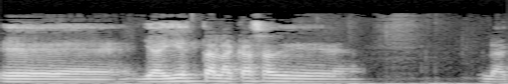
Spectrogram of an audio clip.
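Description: With a dark, mellow tone, this man speaks at a fairly high pitch. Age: 40s. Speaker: kung fu master. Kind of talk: interview.

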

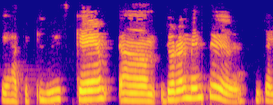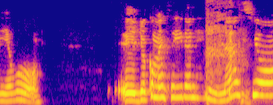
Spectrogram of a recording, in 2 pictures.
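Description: The speech is very slow, with lively intonation. It carries a Salvadoran accent. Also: woman, fairly high pitch for a woman. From El Salvador. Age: 30s. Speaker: bodybuilder. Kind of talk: interview. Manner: halting, many fillers.

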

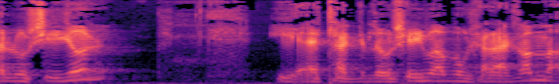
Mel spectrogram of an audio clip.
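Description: Against noticeable background noise, a man with a fairly high pitch speaks at a fairly slow pace. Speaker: retired shop manager. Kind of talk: interview testimony. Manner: halting.

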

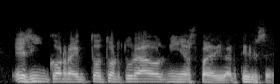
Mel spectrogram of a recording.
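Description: This is a man's voice. It sits at a medium pitch and varies in pitch in an ordinary way. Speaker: philosophy of law professor. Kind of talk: interview. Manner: halting.

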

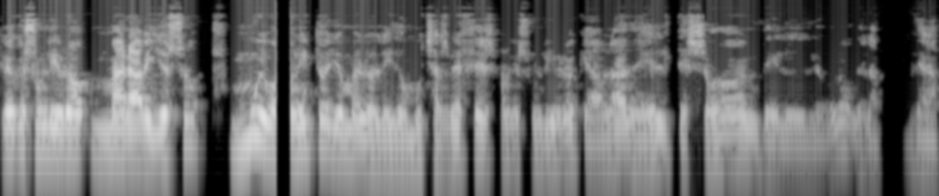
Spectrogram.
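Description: The recording is dry and close, with no echo. A man with a plain, everyday voice talks at a fairly quick pace and a medium pitch, with ordinary pitch variation. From Spain. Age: 40s. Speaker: entrepreneur. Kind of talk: interview.

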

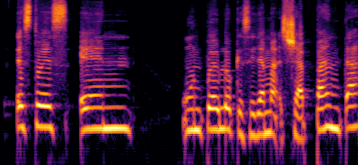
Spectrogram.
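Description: The delivery comes at a very slow pace. The tone is dark and mellow. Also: woman. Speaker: travel podcast host. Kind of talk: scripted narration.

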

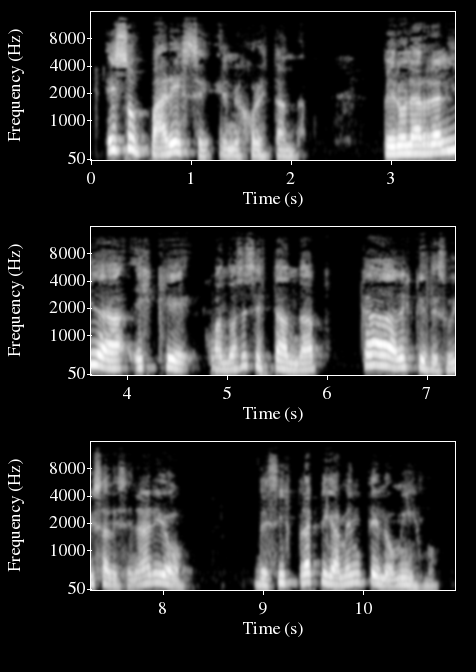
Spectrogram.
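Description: A man speaks at a fairly slow pace in a high-pitched voice. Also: lively intonation. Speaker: amateur stand-up comedian and podcast co-host. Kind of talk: casual chat.

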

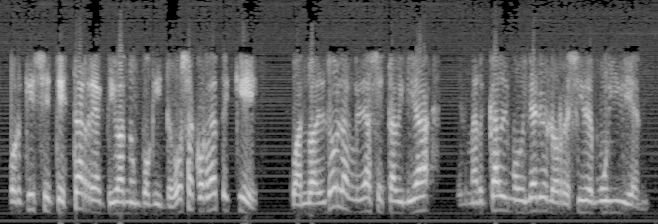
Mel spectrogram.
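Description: A man with an unremarkable speaking voice, pitched fairly high, talks at a moderate pace. His pitch varies in an ordinary way. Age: 50s. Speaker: real estate advisor. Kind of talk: interview.

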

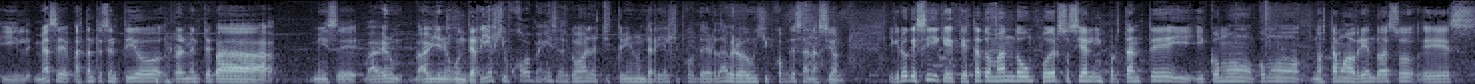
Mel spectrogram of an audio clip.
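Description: Speaking with a Chilean accent, a man talks at a fairly quick pace and a fairly high pitch. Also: ordinary pitch variation. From southern Chile, La Unión. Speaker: hip hop blogger. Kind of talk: casual chat.

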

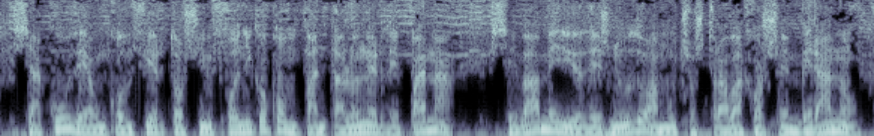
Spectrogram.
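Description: With noticeable background noise behind him, a man speaks at a moderate pace in a medium-pitched voice with lively intonation. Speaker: radio host. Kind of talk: radio book review with passages read aloud. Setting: radio studio. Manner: formal, measured, literary reading pace; even and didactic, like reading an essay.

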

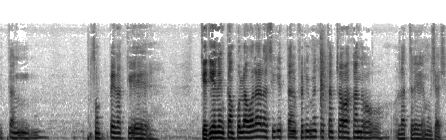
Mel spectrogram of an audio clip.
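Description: With a Chilean accent and a dark, mellow tone, a man speaks at a fairly slow pace, taking long, frequent pauses, his pitch varying in an ordinary way. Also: fairly high pitch for a man. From Chile, San Antonio. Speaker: tugboat deckhand. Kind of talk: radio interview.

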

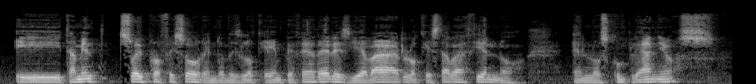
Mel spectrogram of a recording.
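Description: A man talks fairly slowly in a fairly low voice, his intonation staying fairly even. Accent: English. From England. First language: English (speaking Spanish). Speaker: children's magician. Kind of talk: interview.

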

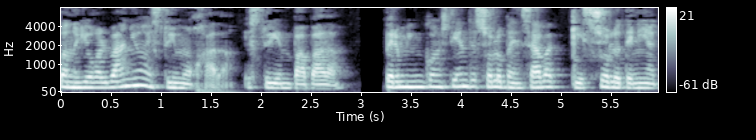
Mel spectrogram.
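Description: Against a quiet background, a woman speaks at a fairly low pitch and a moderate pace, her tone dark and mellow with ordinary pitch variation. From Valladolid, Spain. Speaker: new mother and show contributor. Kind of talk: testimony.

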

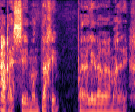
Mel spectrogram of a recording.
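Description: The man speaks at a fairly slow pace, somewhat breathy. The sound is dry and close, with no echo. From Catalonia (Girona). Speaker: podcast co-host. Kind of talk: casual chat.

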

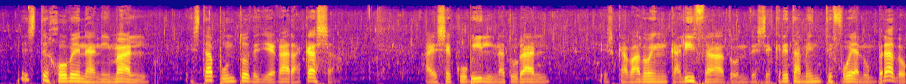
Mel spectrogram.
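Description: A man speaks in a solemn tone with ordinary pitch variation. Noticeable background noise runs behind him. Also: medium pitch for a man, moderate pace. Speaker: narrator. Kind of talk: scripted bedtime-style nature story narration. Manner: solemn, tender, reflective tone.

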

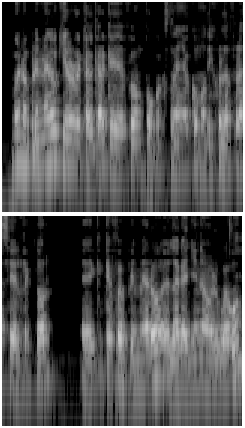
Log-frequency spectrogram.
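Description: The pace is fairly quick. A man speaks with big swings in loudness. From Mexico, Tulancingo, Hidalgo. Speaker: university student podcast host. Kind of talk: casual chat.

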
